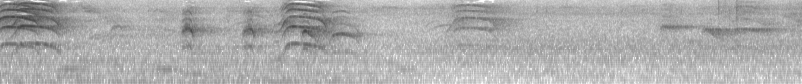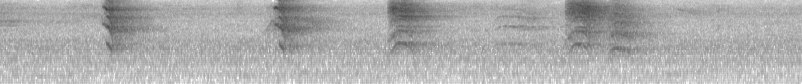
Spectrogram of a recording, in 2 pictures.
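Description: Great kiskadees calling: loud arched, ringing notes right at the start and again about two seconds in, a fainter one after that, then four sharp, separate bird calls spaced about a second apart in the second half.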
